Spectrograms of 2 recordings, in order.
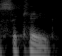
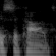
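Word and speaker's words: saccade: sakad but it's really i think it's really pronounced a cicade it's a cicade so i say cicadas but but uh it's really a rapid eye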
